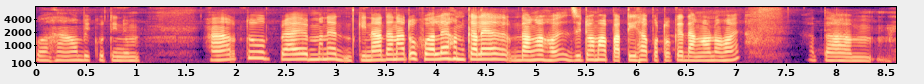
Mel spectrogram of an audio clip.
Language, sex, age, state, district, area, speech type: Assamese, female, 30-45, Assam, Charaideo, rural, spontaneous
